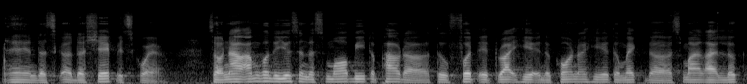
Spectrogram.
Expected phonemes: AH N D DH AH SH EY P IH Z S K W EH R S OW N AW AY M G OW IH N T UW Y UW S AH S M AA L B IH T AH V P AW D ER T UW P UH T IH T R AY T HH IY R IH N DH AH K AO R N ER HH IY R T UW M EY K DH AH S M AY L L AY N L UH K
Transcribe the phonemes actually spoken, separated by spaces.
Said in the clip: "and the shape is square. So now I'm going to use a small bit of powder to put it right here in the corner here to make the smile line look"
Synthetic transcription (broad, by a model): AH N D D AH SH EY P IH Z S K W EH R S OW N AW AY M G OW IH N T UW Y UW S AH S M AA L B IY T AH P AW D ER T UW F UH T IH T R AY T HH IY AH IH N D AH K AO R N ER HH IY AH T UW M EY K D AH S M AY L L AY L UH K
